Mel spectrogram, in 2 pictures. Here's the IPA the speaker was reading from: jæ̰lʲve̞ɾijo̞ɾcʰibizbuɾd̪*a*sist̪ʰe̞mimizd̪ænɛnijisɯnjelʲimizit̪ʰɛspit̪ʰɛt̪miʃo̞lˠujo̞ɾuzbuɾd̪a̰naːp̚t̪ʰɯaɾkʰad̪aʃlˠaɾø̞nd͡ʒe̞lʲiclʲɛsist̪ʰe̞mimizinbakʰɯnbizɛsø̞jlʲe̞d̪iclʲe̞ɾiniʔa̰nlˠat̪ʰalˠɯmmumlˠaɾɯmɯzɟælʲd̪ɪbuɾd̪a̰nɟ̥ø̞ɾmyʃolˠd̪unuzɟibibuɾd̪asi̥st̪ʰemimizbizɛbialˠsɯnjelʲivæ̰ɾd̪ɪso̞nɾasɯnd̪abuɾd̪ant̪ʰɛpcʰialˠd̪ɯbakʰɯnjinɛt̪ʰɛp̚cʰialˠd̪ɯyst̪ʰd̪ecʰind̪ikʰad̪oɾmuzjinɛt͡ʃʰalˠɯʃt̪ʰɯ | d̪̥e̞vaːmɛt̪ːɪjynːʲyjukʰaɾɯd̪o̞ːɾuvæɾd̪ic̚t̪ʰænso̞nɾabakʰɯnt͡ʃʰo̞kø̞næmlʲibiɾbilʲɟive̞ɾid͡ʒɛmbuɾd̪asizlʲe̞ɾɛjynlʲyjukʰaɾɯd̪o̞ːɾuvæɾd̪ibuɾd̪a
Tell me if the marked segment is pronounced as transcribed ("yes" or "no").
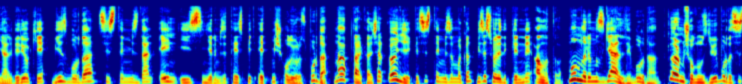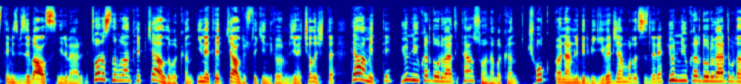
yes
